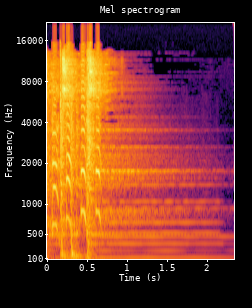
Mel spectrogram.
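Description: Telangana Bonalu devotional folk song reaching its end: a last sung phrase in the first second, then a held final chord of steady sustained tones that slowly fades out.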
